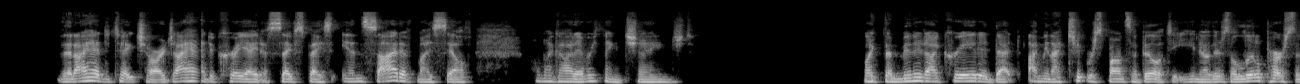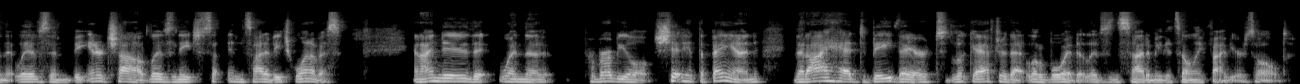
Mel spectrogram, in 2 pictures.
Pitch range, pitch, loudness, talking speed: 115-140 Hz, 125 Hz, -19 LUFS, 200 wpm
